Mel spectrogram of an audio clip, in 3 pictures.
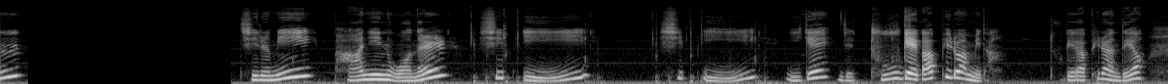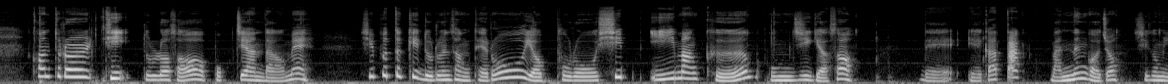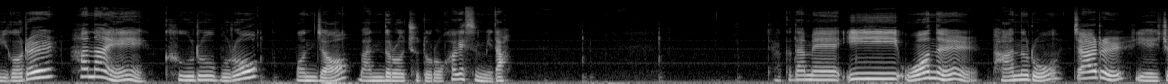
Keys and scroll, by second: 4.8-5.1 typing, 6.6-6.9 typing, 12.6 super+d.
